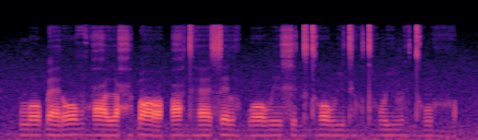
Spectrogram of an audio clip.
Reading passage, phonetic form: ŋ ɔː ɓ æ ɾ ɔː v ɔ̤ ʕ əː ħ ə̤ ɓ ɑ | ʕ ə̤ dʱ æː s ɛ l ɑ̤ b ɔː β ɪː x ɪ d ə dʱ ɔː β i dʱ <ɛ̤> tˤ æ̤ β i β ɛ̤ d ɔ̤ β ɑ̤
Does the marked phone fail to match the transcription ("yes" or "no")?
no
